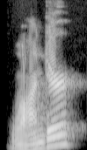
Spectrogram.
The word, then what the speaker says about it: wander: Wander is pronounced with the short O sound. The sound ah like you hear in hot and stop. Wan. Wander. It's an open sound.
